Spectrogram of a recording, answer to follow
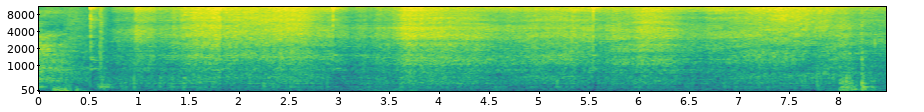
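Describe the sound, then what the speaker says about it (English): A steam iron presses fabric for a sewn Gucci-style jacket, letting off long, loud hissing bursts of steam. Brief clicks and thumps mark the start and end of the bursts over about eight seconds, with no talking. "there's a lot of heat, a lot of steam"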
